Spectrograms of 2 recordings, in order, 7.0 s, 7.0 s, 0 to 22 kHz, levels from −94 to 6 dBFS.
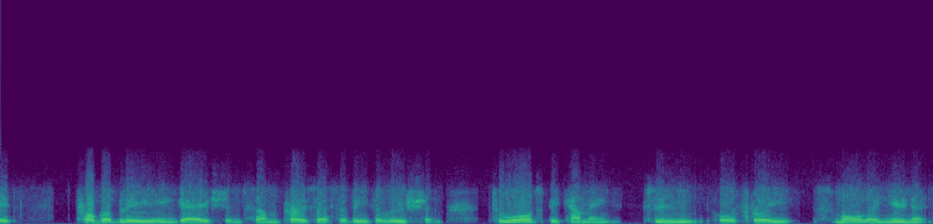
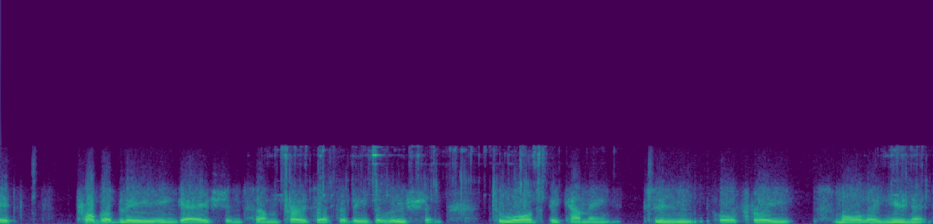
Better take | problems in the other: first | noise reduction (neural mask model RNNoise)

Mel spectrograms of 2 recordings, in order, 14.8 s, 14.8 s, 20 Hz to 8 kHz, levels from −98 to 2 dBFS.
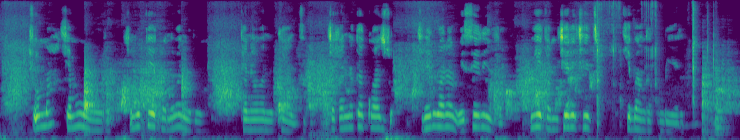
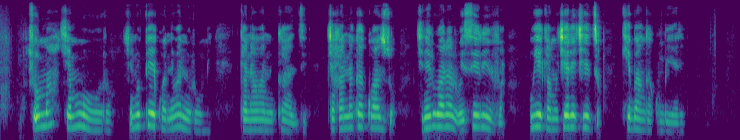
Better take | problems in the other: second | noise reduction (classical method log-MMSE)

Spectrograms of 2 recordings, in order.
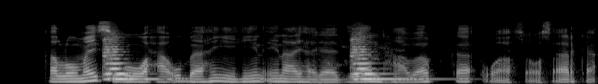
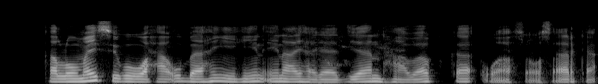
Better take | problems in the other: second | background sound (Bowed string instrument); 2 dB above the speech

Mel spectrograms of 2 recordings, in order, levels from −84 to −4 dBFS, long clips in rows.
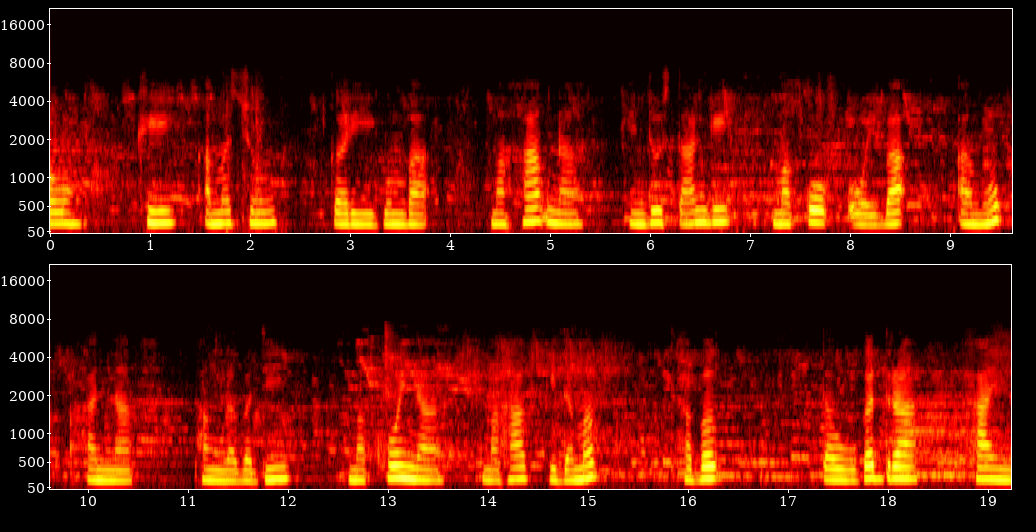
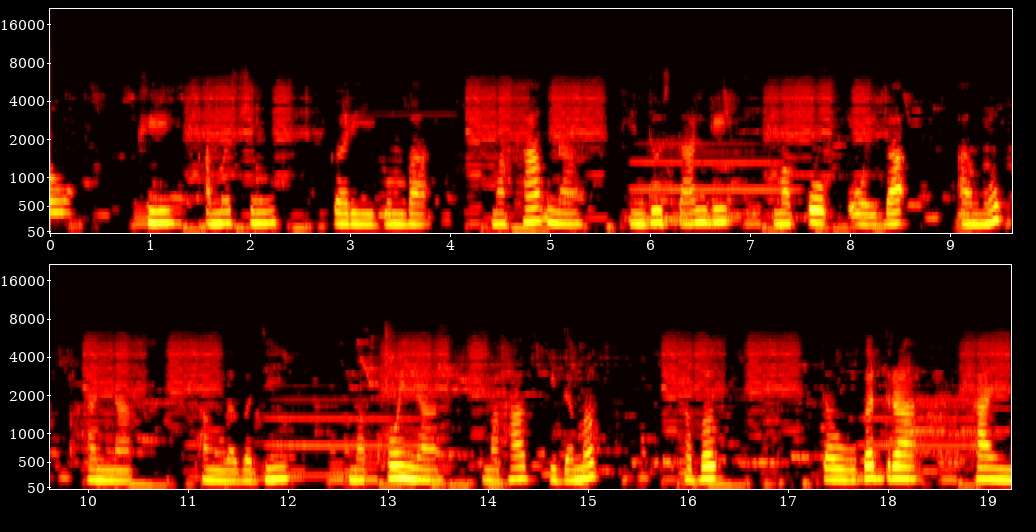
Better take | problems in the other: first | noise reduction (classical method Wiener filter)

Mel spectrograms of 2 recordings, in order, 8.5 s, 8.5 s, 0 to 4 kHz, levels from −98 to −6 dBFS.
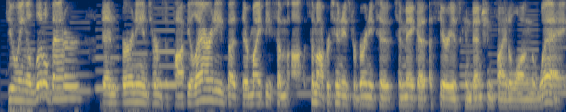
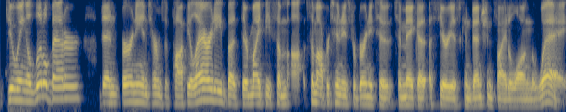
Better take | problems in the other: second | noise reduction (classical method WPE with log-MMSE)

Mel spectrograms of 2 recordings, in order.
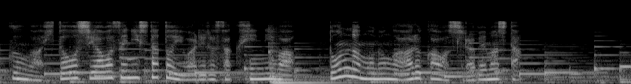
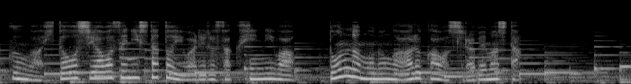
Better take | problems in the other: second | background sound (Bowed string instrument); 13 dB below the speech

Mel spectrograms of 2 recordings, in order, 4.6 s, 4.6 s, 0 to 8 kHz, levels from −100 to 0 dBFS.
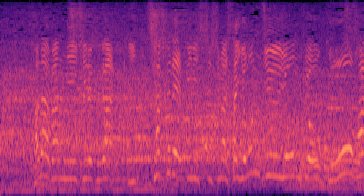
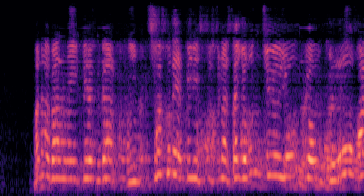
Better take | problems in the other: first | noise reduction (neural mask model DeepFilterNet 3)

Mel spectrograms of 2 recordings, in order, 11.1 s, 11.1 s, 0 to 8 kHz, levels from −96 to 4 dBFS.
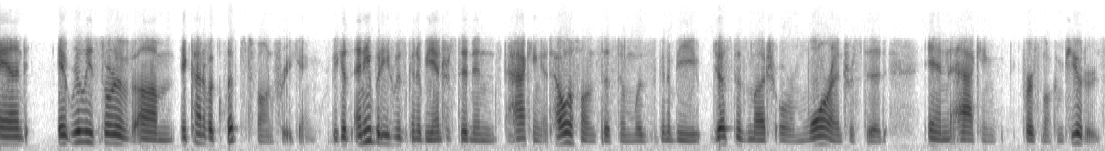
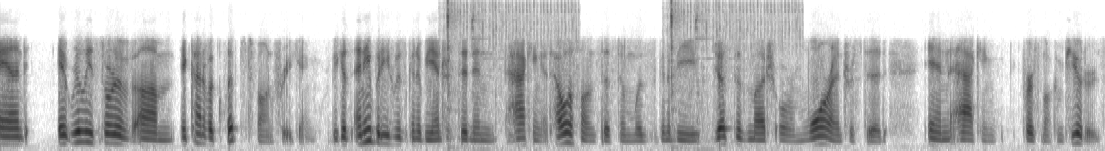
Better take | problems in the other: first | background sound (Mechanisms / Bicycle); 14 dB below the speech

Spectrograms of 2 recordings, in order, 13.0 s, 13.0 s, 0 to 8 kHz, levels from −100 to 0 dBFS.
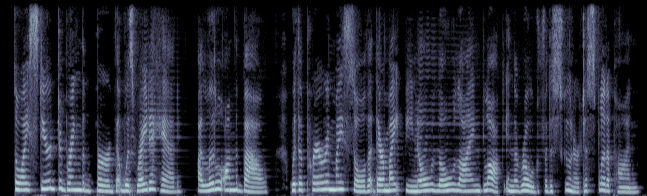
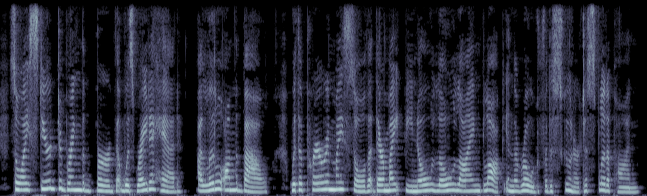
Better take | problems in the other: second | noise reduction (neural mask model DeepFilterNet 3)

